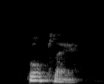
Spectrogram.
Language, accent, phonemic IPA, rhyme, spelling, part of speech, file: English, Southern England, /ˈfɔː(ɹ)pleɪ/, -ɔː(ɹ)pleɪ, foreplay, noun / verb, LL-Q1860 (eng)-foreplay.wav
- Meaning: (noun) The acts at the beginning of a (usually human) sexual encounter that serve to build up sexual arousal; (verb) To engage in foreplay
